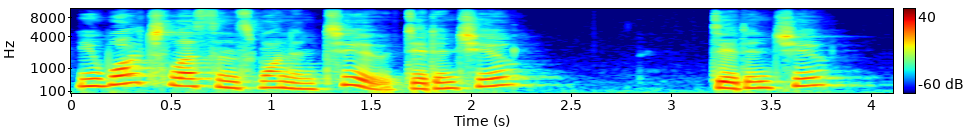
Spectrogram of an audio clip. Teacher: Because we have a verb and a pronoun, we have more than one syllable to work with. So when we rise on a tag question, we step up in pitch. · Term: Rising intonation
